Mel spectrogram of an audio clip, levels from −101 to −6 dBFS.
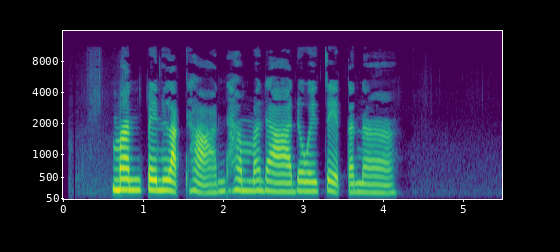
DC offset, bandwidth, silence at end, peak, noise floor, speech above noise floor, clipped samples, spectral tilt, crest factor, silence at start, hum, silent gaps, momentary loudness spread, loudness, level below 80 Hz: under 0.1%; 9.8 kHz; 1.35 s; -2 dBFS; -72 dBFS; 52 dB; under 0.1%; -7.5 dB/octave; 20 dB; 0.65 s; none; none; 10 LU; -21 LUFS; -74 dBFS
